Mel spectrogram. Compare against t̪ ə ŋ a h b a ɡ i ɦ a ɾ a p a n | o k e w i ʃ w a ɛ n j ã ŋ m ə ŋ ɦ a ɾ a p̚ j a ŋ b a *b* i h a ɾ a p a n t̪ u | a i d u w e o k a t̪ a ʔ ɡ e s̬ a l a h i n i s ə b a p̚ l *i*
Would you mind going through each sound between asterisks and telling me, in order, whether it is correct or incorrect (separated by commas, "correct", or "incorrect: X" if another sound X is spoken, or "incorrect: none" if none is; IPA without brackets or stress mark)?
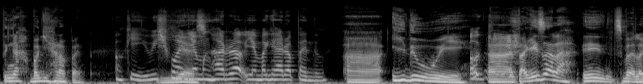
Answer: incorrect: ɡ, incorrect: a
